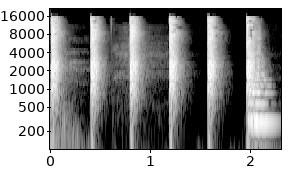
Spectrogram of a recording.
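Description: Electronic drum-machine loop stripped down to a sparse beat: a short, sharp percussive hit about two and a half times a second, after a pitched synth note fades out at the very start.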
